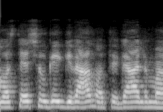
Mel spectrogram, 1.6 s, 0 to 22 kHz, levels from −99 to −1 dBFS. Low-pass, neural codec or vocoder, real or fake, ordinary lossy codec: 10.8 kHz; none; real; AAC, 48 kbps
